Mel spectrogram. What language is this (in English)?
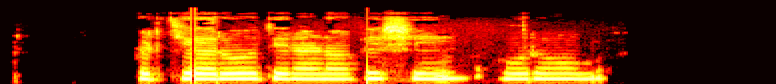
Pashto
